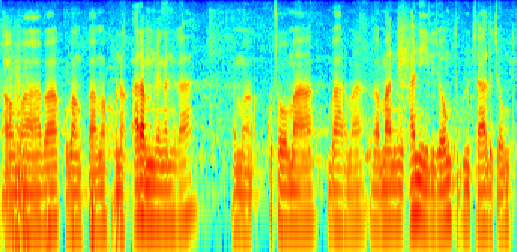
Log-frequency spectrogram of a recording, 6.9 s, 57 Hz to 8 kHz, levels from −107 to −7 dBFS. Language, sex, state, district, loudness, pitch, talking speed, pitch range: Wancho, male, Arunachal Pradesh, Longding, -24 LUFS, 100 Hz, 180 wpm, 95-105 Hz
